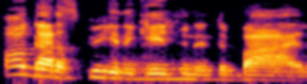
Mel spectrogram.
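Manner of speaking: calm, casual, offhand, throwaway delivery. Teasing a guest by imitating his line: imitating a calm, casual remark. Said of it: "y'all see how he said so calmly".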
